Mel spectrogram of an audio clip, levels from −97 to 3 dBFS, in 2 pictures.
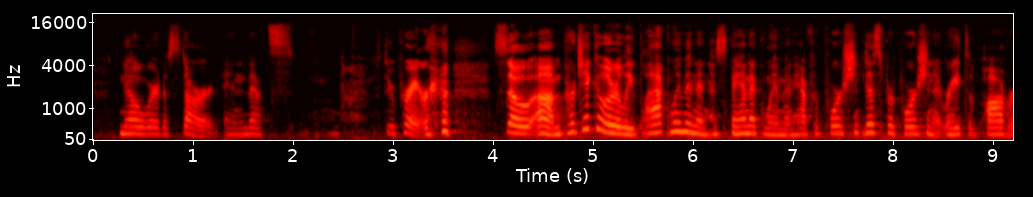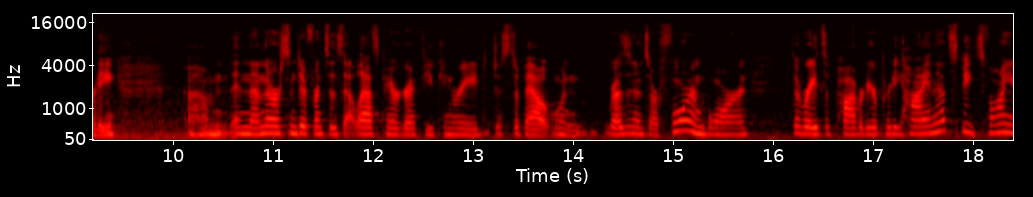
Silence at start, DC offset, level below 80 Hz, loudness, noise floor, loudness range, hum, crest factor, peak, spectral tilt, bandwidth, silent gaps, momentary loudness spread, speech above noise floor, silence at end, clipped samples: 0.25 s; under 0.1%; -84 dBFS; -50 LUFS; -74 dBFS; 13 LU; none; 24 dB; -26 dBFS; -3 dB/octave; 15.5 kHz; none; 19 LU; 23 dB; 0 s; under 0.1%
